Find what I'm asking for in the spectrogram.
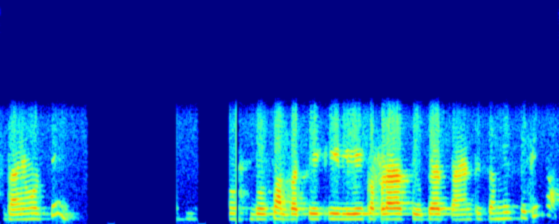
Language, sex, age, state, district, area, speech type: Hindi, female, 45-60, Uttar Pradesh, Jaunpur, rural, conversation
